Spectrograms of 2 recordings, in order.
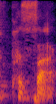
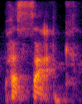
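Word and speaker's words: Pesach: okay so Passover is Pak so it's going to be Pa a sa a C and it's pronounced Pak okay so those are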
